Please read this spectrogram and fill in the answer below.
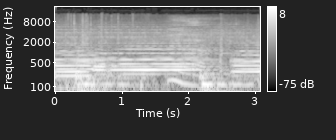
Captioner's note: sighs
